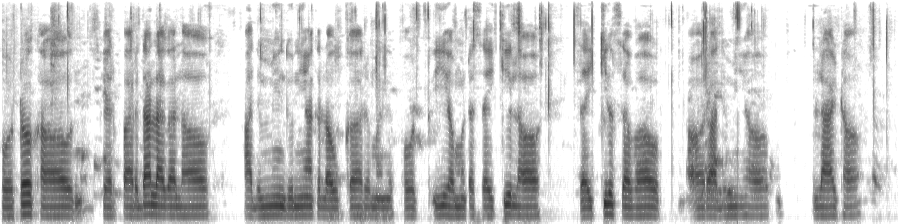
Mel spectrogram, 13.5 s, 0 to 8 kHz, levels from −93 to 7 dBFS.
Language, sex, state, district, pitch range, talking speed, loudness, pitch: Hindi, male, Jharkhand, Sahebganj, 115-120 Hz, 105 wpm, -22 LUFS, 120 Hz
